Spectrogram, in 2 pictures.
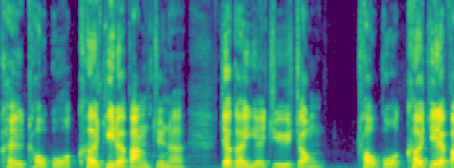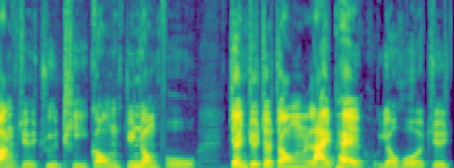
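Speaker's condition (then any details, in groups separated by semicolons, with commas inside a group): Hearing impairment, mild; unusual high-frequency hearing loss, low frequencies near normal, market hearing aids largely ineffective, uses atypical assistive device; underwent speech rehabilitation therapy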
